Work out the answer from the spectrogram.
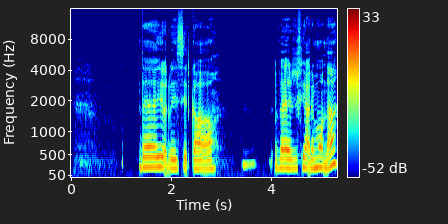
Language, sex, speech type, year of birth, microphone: Norwegian, female, spontaneous, 1986, Shure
